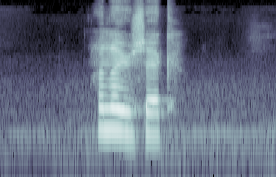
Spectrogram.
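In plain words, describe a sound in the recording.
A boy speaks quietly nearby.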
